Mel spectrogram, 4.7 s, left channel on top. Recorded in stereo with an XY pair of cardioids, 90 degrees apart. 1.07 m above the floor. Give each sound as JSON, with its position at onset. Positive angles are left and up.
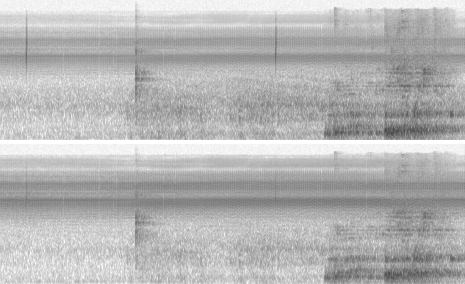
{"t": 1.4, "sound": "a finger snap", "azimuth_deg": 20, "distance_m": 2.0}
{"t": 3.2, "sound": "a toilet flushing", "azimuth_deg": 25, "distance_m": 2.0}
